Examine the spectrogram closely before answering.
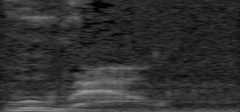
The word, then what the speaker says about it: Ural: People pronounce it Ural, but the Russians pronounce it Ural.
